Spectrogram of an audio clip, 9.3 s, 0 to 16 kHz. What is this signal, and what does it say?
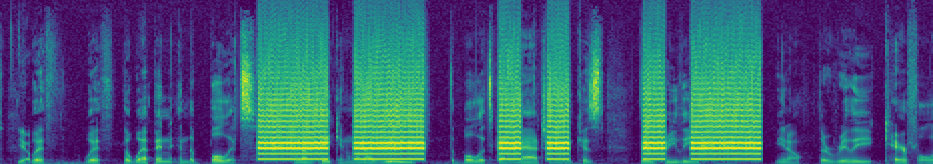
Morse code, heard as a buzzer, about 5 wpm, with speech in English. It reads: MIA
